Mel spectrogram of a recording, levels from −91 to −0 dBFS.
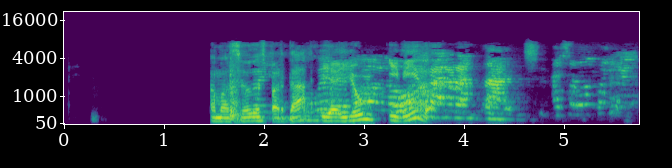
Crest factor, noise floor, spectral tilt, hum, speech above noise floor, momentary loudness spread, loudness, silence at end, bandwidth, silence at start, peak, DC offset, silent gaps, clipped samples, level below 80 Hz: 16 dB; under -90 dBFS; -4.5 dB/octave; none; over 75 dB; 16 LU; -14 LUFS; 0.05 s; 7.8 kHz; 1.45 s; 0 dBFS; under 0.1%; none; under 0.1%; -56 dBFS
